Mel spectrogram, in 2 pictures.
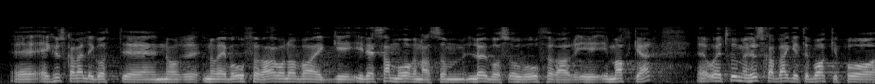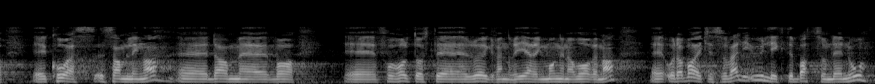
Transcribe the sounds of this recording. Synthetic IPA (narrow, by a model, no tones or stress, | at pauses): ɛ̰ɡhʉskɑɾʋɛld̪ɪɡɔt̪ːnɔɾnɔɾɛɡʋɑɾʊfːəɾɑɾɔd̪oːʋɑɾɛɡɪd̪ɛsɑmːəoːɾənəsɔmlœʉʋɔsoːɡʋɑʊfəɾɑɾɪɪmɑɾkəɾ | ɔɛɡt̪ʰʁʉːɾmɛhʉskɑɾbɛɡːət̪ʰɪlbɑːkəpʰɔ | kʰoːɛssɑmlɪŋɑd̪æɾmɛʋɑɾ | fɔɾhɔlt̪ɔst̪ʰɪlɾøːɡɾnɾɛjeːɾɪŋmɑŋːənɑʋoːɾənə | ʔɔ̰d̪ɑʋɑɾʊɪçːəsɔʋɛld̪ɪʉːliːkd̪ɛbɑt̪ːsɔmd̪ɛænuː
